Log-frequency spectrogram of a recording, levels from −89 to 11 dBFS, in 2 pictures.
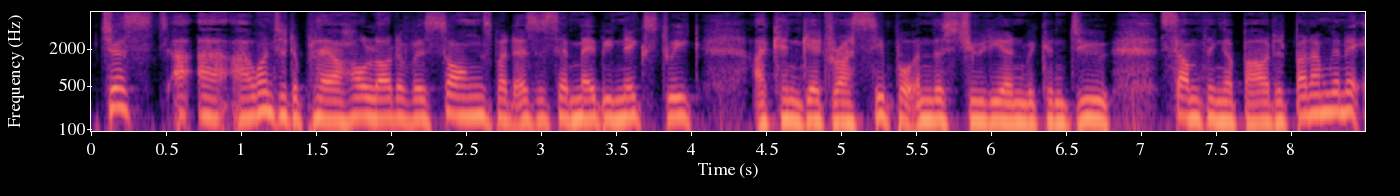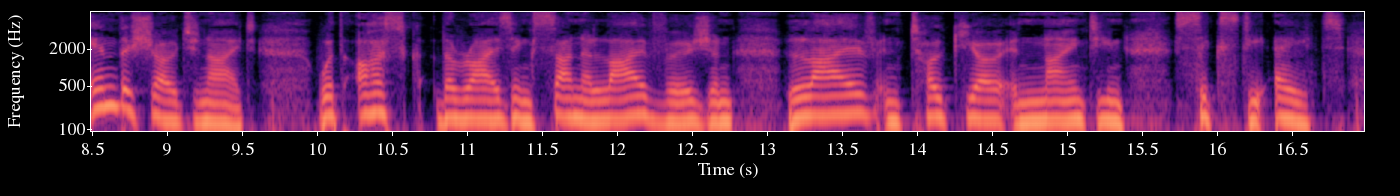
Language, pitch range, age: English, 135-170 Hz, 60-79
